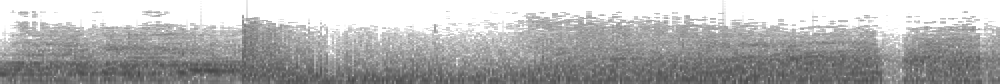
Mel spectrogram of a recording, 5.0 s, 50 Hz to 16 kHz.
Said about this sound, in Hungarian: Ez volt a tavalyi bostoni maraton legsokkolóbb pillanata. Április 15-én a célvonal közelében bomba robbant a nézők között. Néhány másodperc múlva pedig felrobbant egy másik is.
